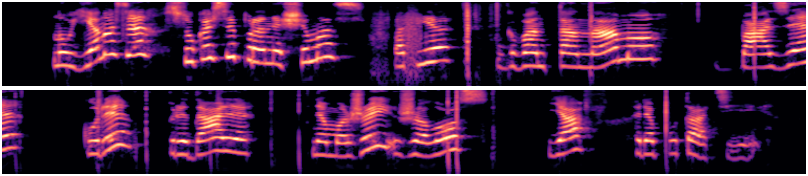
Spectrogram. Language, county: Lithuanian, Panevėžys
